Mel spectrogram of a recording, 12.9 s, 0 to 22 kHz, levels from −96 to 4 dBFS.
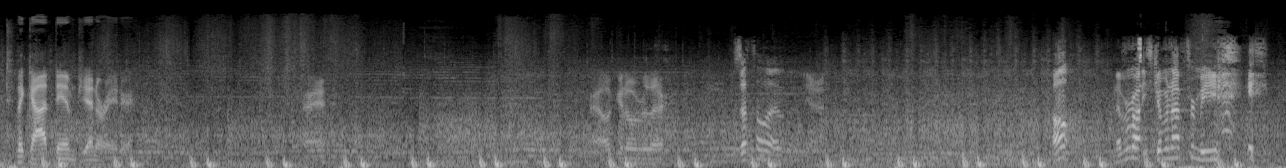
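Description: At 4.01–4.06 s and 11.38–11.43 s, damaged data in the compressed stream makes the decoder lose frame sync, producing a brief chirp, squawk, click or short hole lasting about 45 ms each.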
